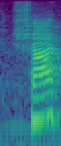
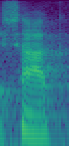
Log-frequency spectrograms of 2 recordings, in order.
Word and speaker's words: শাক: Shak is the common name of all the leafy vegetables like palong shak, lau shak, then comes lal shak, pat shak.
